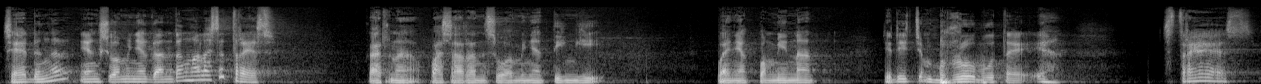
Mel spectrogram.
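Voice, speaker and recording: A male preacher delivers a slow storytelling sermon in a low, gravelly voice. His words ring with a long reverb in a large hall. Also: expressive.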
